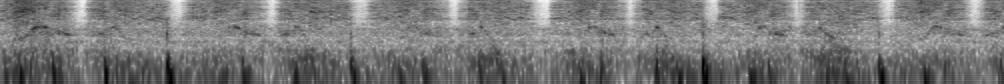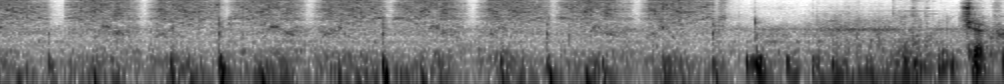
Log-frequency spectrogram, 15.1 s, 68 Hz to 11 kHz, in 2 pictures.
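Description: A knife is drawn repeatedly across the 2000 grit disc of a rolling sharpener, making a steady run of close, rhythmic rasping strokes that end abruptly with a brief clatter.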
